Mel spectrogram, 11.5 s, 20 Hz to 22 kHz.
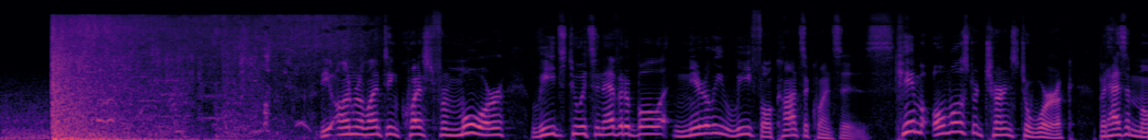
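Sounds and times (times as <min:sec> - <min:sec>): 
car crash as a driver passes out at the wheel: 0:00.0 - 0:03.7
car glass shattering in a crash: 0:00.5 - 0:03.8
speech: 0:03.2 - 0:11.4.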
